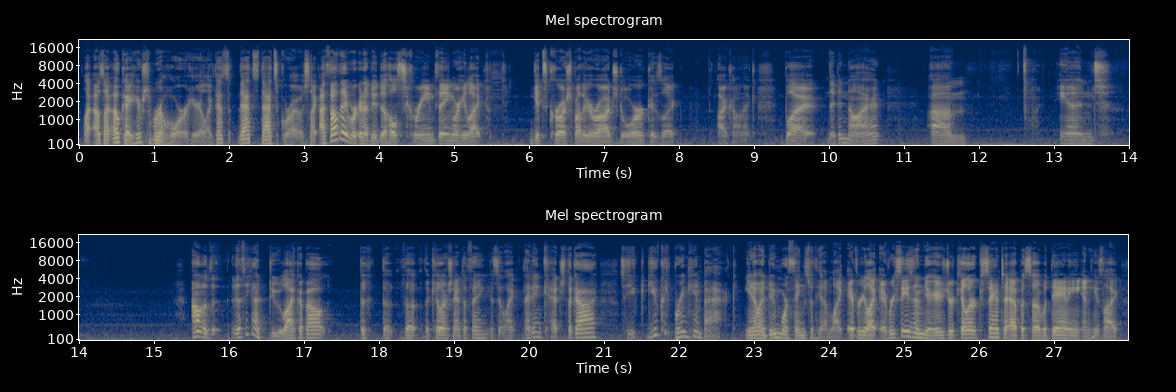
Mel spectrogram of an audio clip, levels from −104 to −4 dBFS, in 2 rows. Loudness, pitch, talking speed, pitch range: -39 LUFS, 125 Hz, 210 wpm, 110-145 Hz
